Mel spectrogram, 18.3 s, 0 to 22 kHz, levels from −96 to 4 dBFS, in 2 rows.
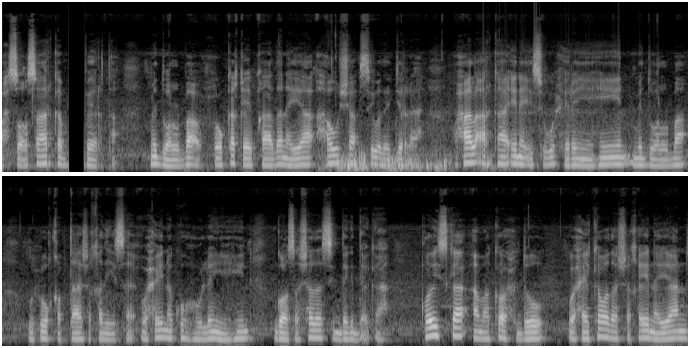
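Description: A speech recording with two separate faults. At 0.88 s, right after "soo saarka", the sound drops to silence for about 0.21 s and then picks up with "beerta mid walba wuxuu" exactly where it left off. That is a rebuffering stall: playback ran out of downloaded audio and waited for more. Unlike a packet dropout, nothing is skipped. The gap only adds time, so the words on either side join cleanly. From 6.34 s to 8.77 s a steady buzz at about 92 Hz sits under the speech. This is a block size mismatch (truncated): one stage writes blocks slightly longer than the next stage reads, and the tail of each block is cut off, leaving a small discontinuity at every block boundary. The buzz's 92 Hz pitch, away from 50 or 60 Hz and their harmonics, separates it from mains hum. The speed stays at essentially 1.0×, so the two block sizes differ only marginally, and the speech neither rushes nor shifts in pitch.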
